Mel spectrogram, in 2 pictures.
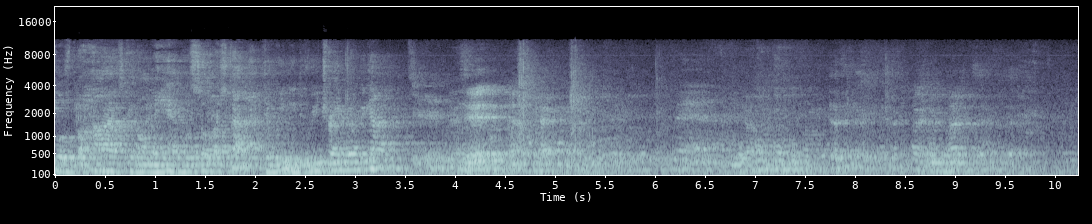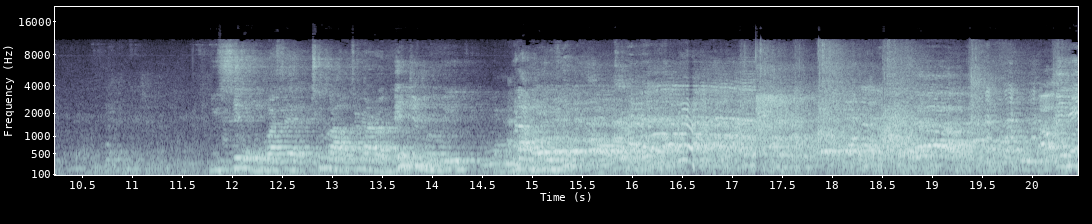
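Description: A man speaks with animation into a microphone, heard through a loudspeaker in a large room.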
